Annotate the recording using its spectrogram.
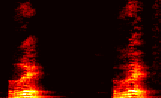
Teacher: उच्चारण करते समय जीभ है वो 2-3 बार क्या करती है? कंपन करती है। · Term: प्रकंपित या लुंठित वर्ण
